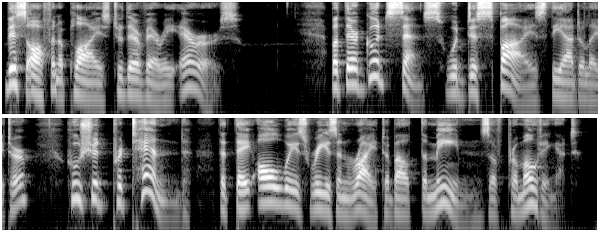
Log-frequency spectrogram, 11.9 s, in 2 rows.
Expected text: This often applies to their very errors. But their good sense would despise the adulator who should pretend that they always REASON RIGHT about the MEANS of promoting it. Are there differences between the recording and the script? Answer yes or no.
no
